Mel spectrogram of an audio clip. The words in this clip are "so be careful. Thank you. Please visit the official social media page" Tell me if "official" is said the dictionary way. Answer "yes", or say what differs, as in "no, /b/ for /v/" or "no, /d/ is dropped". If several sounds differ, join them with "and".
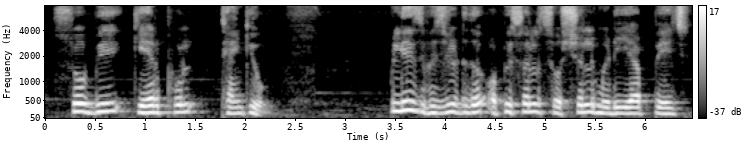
no, /s/ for /ʃ/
